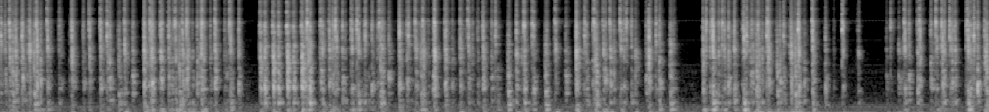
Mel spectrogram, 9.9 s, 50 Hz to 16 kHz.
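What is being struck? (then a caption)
Mechanical keyboard with PBT plastic keycaps. Both hands type very fast with their fingertips on a mechanical keyboard with PBT plastic keycaps, making a dense run of short, sharp, bright clicks with almost no ring. Brief pauses break the stream near 2.5 and 7 seconds before the rapid typing resumes.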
